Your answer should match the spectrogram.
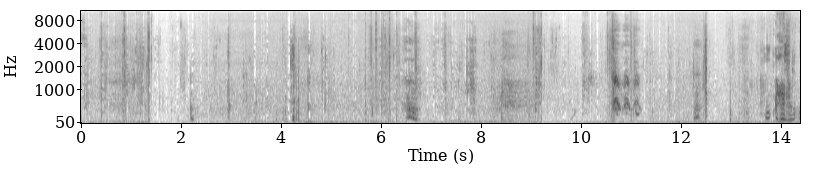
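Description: Boots squelching and sucking in deep, sinking mud with irregular footsteps, along with a few short grunts and breaths of effort.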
